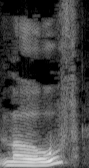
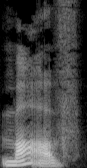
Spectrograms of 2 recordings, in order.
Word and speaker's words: mauve: I Googled it and found out Canadians pronounce it move but Americans pronounce it mauve so who knew I'm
